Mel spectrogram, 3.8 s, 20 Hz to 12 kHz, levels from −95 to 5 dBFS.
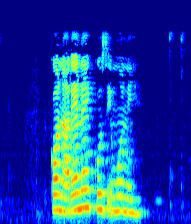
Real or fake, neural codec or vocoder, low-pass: real; none; 7.2 kHz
